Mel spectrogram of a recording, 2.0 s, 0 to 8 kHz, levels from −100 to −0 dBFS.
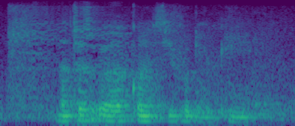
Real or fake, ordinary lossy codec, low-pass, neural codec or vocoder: real; Opus, 16 kbps; 7.2 kHz; none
